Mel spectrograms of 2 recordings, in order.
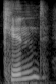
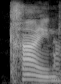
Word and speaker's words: kind: much better okay uh this word is pronounced kind instead of kinned kind words kind good one more time kind kind good and let's go to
